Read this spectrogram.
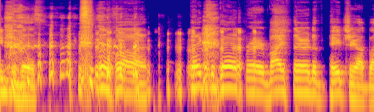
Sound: laughter

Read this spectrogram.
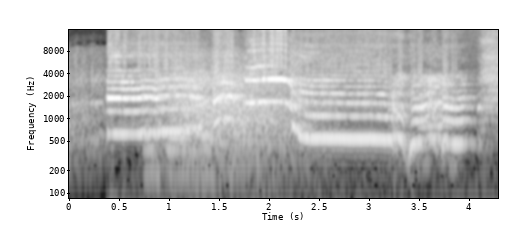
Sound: sobs

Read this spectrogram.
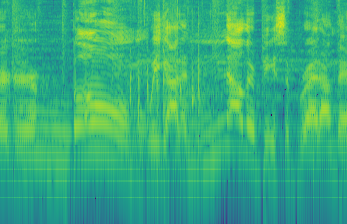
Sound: hands patter

